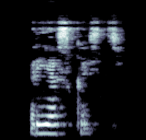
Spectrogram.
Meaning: 1. harshness 2. acuity 3. abruptness 4. sharpness (of an image)
- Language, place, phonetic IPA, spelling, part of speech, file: Russian, Saint Petersburg, [ˈrʲeskəsʲtʲ], резкость, noun, LL-Q7737 (rus)-резкость.wav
